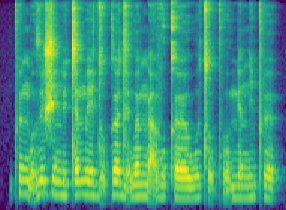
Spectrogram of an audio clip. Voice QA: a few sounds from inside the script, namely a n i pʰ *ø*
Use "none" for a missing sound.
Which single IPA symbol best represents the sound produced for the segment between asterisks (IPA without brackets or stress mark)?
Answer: ø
